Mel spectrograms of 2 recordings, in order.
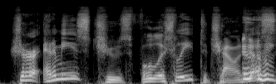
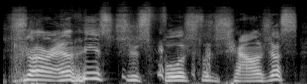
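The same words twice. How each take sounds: First: It is said in the speaker's normal voice. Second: It is said in a put-on imitating voice.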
